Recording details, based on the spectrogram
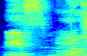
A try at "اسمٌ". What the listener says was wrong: سا پہ سیٹی نہ آئے بھائی. اسمون. اب وقف کریں گے تو اسم.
